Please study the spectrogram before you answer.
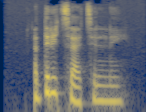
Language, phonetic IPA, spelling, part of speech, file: Russian, [ɐtrʲɪˈt͡satʲɪlʲnɨj], отрицательный, adjective, Ru-отрицательный.ogg
- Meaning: negative (various senses)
